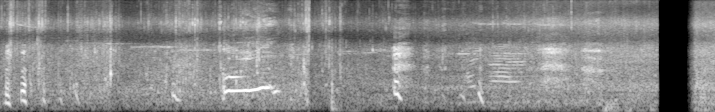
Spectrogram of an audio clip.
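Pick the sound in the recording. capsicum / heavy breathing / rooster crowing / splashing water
splashing water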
